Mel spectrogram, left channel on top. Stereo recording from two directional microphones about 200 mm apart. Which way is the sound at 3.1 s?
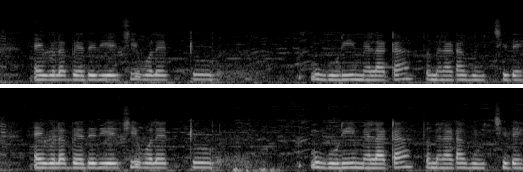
10° right (ahead or behind).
